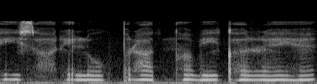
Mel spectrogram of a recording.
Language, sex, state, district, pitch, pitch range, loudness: Hindi, female, Uttar Pradesh, Lucknow, 210 Hz, 205-220 Hz, -21 LUFS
